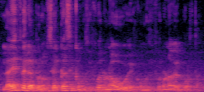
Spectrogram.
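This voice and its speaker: A man teaching a language class, patiently explaining and repeating words slowly. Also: medium pitch, lively intonation, dark tone, a little hiss or hum. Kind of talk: informal classroom lesson. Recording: very echoey room, from far off.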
